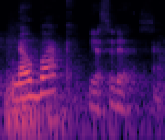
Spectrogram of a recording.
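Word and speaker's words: Knoblauch: If you want my name is Court Security Officer Jim Nobla. That's Thank my you. name. No buck? Yes, it is. How do I spell that?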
